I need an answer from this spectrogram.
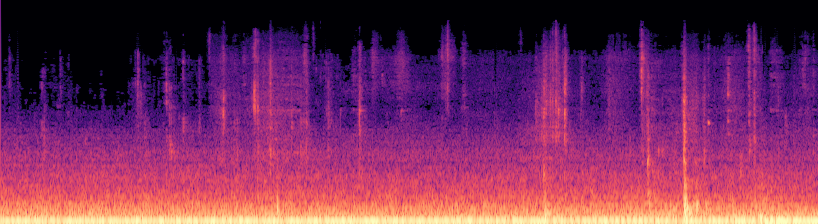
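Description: Steady low hum of a car's engine idling, heard inside the cabin, with faint clicks and taps scattered over it.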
